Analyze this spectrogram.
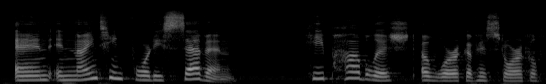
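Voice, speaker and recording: Speaking at a moderate pace, a woman is heard in a very clean recording with a silent background. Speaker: history professor. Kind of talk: lecture.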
